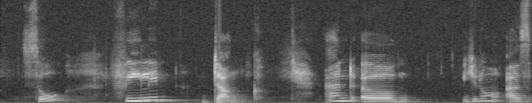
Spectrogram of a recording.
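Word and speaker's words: vielen Dank: thank you very much the v in feeling takes uh the pronunciation of f in English so the V takes the pronunciation has the sound of f so feeling dunk and um you know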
